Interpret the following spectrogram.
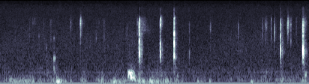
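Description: Faint, sparse keystrokes on a computer keyboard: a few scattered taps about two seconds in and again near the end.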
